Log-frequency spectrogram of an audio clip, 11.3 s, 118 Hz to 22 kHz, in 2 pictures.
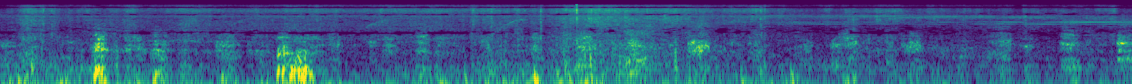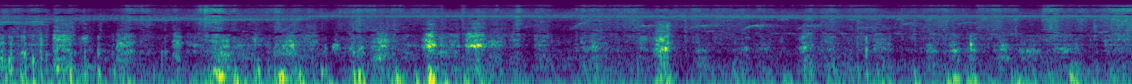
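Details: Field-line Labrador Retrievers at a midday rest: black female puppy Dori and yellow female puppy Pin, 197 days old, with 12-year-old Mā. Soft, irregular breathy panting over a steady high hiss.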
